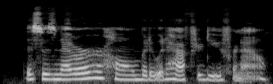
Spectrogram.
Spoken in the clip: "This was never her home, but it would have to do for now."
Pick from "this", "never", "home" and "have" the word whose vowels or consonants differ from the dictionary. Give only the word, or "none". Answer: have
